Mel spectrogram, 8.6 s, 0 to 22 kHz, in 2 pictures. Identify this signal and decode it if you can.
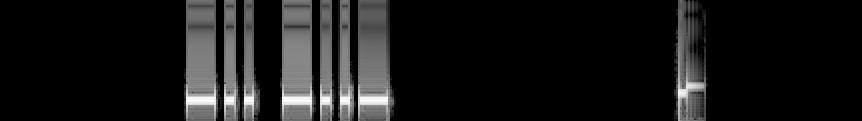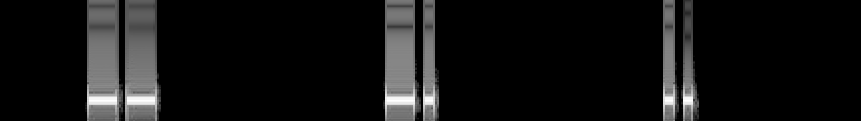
Morse code, heard as a keyed tone, about 25 wpm, spaced as for 9 wpm, 700 Hz. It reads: DX MNI
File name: Top 90 QSO Elements - 8x Character Spacing - 25wpm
